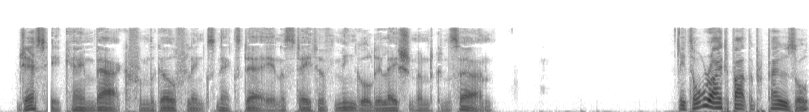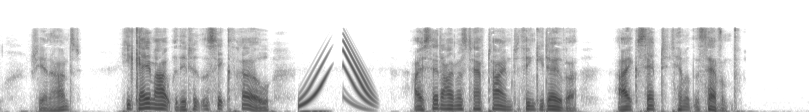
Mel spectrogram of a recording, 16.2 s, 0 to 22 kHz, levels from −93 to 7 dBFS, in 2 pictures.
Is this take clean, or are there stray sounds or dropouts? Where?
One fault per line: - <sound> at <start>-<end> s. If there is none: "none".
- dropout at 0.5-0.5 s
- chirp at 11.1-11.9 s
